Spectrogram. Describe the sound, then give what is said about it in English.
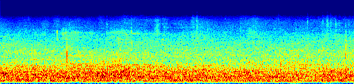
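A steam train locomotive gives off a steady, continuous rumbling hiss at an even loudness for a few seconds, with no distinct chuffs or whistle and no one talking. “the only one who's going to appreciate steam trains, to be fair.”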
